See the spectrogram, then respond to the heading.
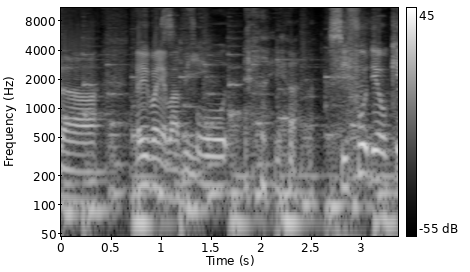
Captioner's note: laugh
